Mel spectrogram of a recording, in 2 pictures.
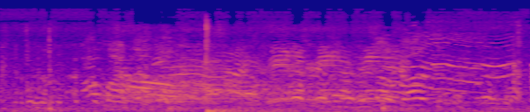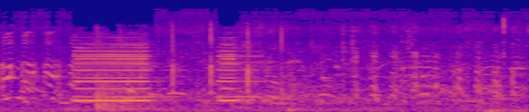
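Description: Voices of players and spectators shouting at a football game, then a horn blasts once for most of a second, about six seconds in, with a second short blast about a second later.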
